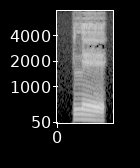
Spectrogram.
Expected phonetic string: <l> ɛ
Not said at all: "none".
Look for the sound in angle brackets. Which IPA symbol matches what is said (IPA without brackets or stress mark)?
l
